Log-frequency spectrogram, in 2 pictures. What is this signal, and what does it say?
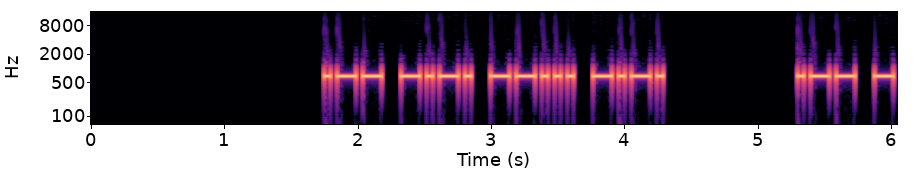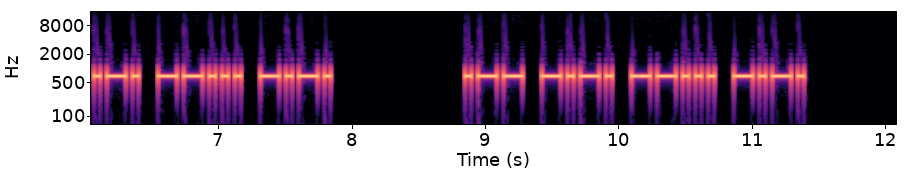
Morse code, heard as a keyed tone, about 25 wpm, 700 Hz. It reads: WC7C WC7C WC7C
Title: USA Call Signs - 4 Characters - Repeated 3x - 25wpm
